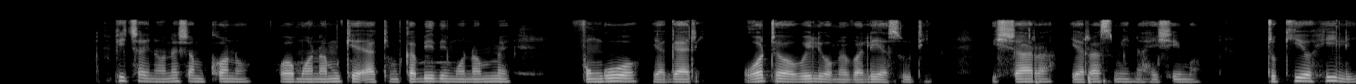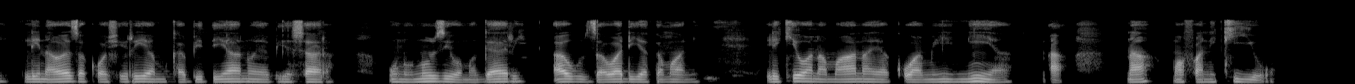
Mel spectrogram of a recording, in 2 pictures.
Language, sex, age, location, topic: Swahili, male, 18-24, Wajir, finance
